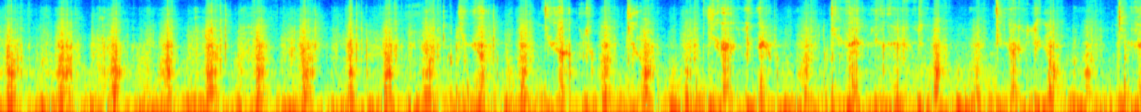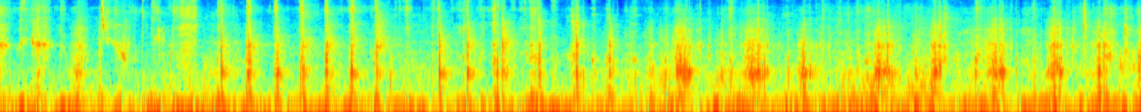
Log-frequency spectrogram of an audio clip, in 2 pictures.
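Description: A person biting and chewing something crunchy close to the microphone: a dense, unbroken run of crunches and sharp crackles.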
